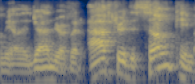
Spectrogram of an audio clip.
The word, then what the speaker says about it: Alejandro: And the good thing is that before the song came out, a lot of people would pronounce my name Alejandro with a J. And so that was really common, Alejandro.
